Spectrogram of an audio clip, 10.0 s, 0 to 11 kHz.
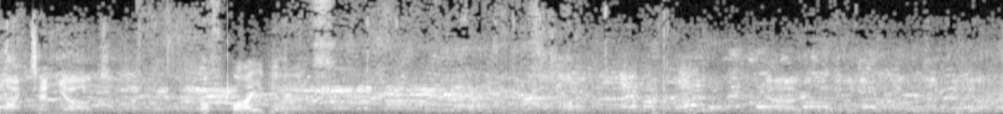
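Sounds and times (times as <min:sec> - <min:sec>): overlapping chatter of people: 0:00.0 - 0:10.0.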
